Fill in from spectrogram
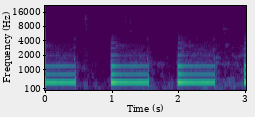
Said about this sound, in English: When you call, the line beeps that it's busy. But it's not because of him, it's because someone's trying to call you simultaneously.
